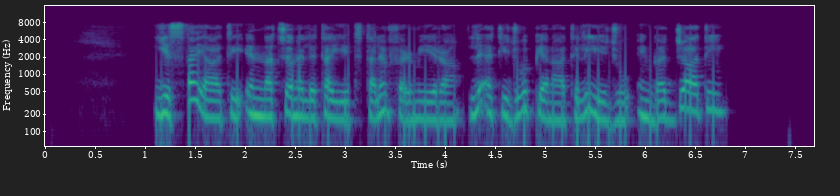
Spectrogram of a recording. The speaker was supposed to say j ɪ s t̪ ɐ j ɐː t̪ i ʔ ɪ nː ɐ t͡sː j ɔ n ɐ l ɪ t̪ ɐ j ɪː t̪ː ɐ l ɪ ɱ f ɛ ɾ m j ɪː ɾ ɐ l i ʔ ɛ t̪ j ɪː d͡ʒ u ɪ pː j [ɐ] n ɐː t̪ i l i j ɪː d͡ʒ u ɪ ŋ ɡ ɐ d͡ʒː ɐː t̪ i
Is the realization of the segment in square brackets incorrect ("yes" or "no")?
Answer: no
